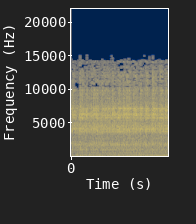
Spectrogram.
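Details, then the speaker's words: 2Fast 70 two-stroke moped with BOOST crankcases and a brand-new cylinder during break-in, started cold at 15°C without choke: a low, even putter at idle with no knocks. Normal smooth idle before the idle is raised to warm up. "Je peux même vous parler. Je peux vous parler, pas de problème. Bon, je vais monter un peu le ralenti, hein, histoire que ça chauffe un peu."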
